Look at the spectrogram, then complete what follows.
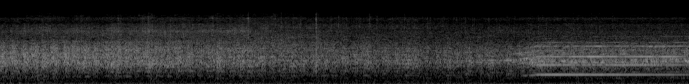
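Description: Model steam locomotive of the Fleischmann class 86 tank engine, its sound playing a steady running hiss. About five seconds in, a steam whistle sounds and is held long.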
